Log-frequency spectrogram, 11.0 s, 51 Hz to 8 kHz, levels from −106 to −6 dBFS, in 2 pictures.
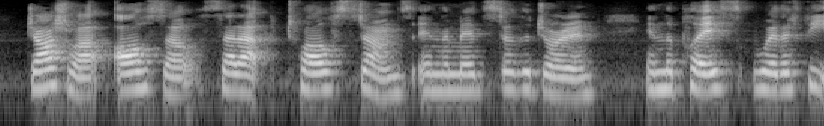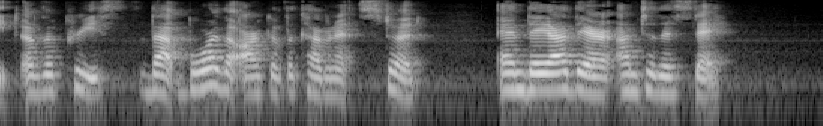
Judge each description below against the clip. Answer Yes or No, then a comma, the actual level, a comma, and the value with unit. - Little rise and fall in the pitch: Yes, narrow, 2.3 semitones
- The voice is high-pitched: Yes, high, 210 Hz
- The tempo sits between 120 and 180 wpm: No, average, 195 wpm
